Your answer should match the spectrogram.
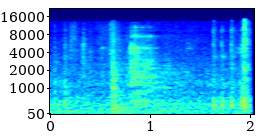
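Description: A few scattered clicks and taps of buttons being pressed on a video production switcher, over a steady low hum of equipment.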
